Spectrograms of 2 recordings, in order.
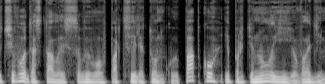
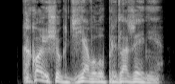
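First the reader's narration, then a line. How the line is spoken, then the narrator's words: Growl. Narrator (Russian): рыкнул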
